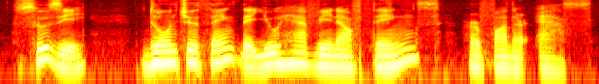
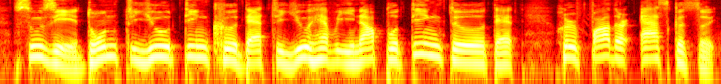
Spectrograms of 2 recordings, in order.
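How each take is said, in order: First: "don't you" linked as "don-chu"; easy connected English, "have enough" as "ha-venough"; natural, fluent. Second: High, syllable-by-syllable Korean learner accent; mock Korean-style English, every word separate; bad Korean-accented English. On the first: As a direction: say "have enough things" smoothly joined, with no added vowels. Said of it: "자연스럽게 유창하게". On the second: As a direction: add vowels after consonants in a thick Korean accent. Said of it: "이렇게 하면 이건 영어가 아닙니다". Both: Shown as a demonstration.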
